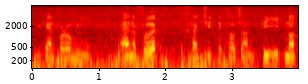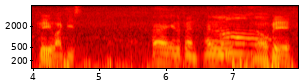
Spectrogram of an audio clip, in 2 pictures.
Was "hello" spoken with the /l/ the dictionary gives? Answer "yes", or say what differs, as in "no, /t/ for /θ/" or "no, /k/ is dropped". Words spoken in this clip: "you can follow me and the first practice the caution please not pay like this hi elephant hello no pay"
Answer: no, /n/ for /l/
